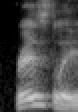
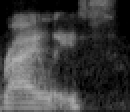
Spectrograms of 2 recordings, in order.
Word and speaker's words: Risley: Risley, yeah. Risley. Okay. I went to school with a few with the same spelling, and they were Rileys.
